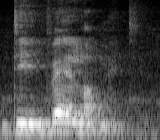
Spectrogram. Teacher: in the word development, the stress is on the second syllable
